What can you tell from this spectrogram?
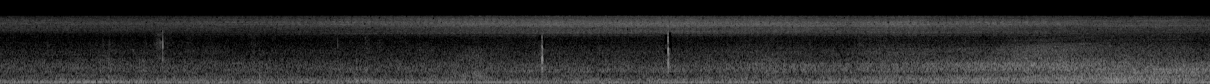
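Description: Steady high-pitched drone of insects, with three short sharp clicks about one and a half, five and a half and six and a half seconds in.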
